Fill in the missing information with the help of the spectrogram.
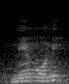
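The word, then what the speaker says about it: mnemonic: ये am silent है, ठीक ना, इसमें निमोनिक कोड नहीं बोलना, इसको निमोनिक कोड बोला जाता है। निमोनिक code, NEMONIC, निमोनिक code, ठीक। इसको निमोनिक कोड नहीं बोलना कोई, ठीक।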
